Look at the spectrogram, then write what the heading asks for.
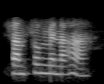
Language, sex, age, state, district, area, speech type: Santali, female, 30-45, West Bengal, Uttar Dinajpur, rural, conversation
